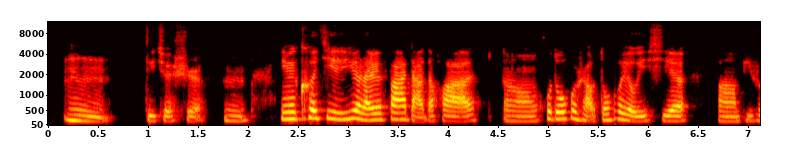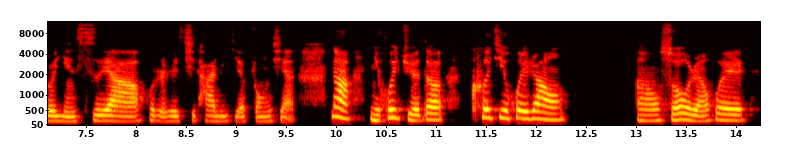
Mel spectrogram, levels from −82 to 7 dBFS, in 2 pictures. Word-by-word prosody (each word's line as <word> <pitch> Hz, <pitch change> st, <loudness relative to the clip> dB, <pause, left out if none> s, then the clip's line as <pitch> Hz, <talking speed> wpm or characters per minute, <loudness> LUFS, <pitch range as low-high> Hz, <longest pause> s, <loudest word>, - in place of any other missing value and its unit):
嗯， 175 Hz, -7 st, -3 dB, 0.3 s
的 165 Hz, -, -3 dB
确 165 Hz, -1 st, -4 dB
是。 -, -, -6 dB, 0.2 s
嗯， 170 Hz, 0 st, -9 dB, 0.3 s
因 225 Hz, -, +1 dB
为 230 Hz, -, +5 dB
科 275 Hz, 0 st, +6 dB
技 235 Hz, -3 st, -1 dB
越 245 Hz, -1 st, +6 dB
来 195 Hz, -2 st, +6 dB
越 205 Hz, +1 st, +3 dB
发 215 Hz, 0 st, +5 dB
达 140 Hz, -, +1 dB
的 -, -, -2 dB
话， 165 Hz, -2 st, +3 dB, 0.3 s
嗯， 160 Hz, -1 st, -5 dB
或 235 Hz, +6 st, -2 dB
多 225 Hz, 0 st, +3 dB
或 245 Hz, -1 st, 0 dB
少 -, -, -1 dB
都 190 Hz, 0 st, -2 dB
会 225 Hz, -2 st, -1 dB
有 160 Hz, -, +2 dB
一 160 Hz, -, -2 dB
些 170 Hz, -2 st, 0 dB, 0.3 s
啊， 155 Hz, -2 st, -3 dB
比 160 Hz, -, -11 dB
如 170 Hz, -, -12 dB
说 165 Hz, -1 st, 0 dB
隐 155 Hz, -2 st, -3 dB
私 175 Hz, +3 st, -5 dB
呀， 160 Hz, -3 st, +3 dB
或 180 Hz, -, -8 dB
者 160 Hz, -3 st, -6 dB
是 160 Hz, 0 st, -3 dB
其 160 Hz, -, -11 dB
它 170 Hz, -1 st, -5 dB
的 160 Hz, -, -6 dB
一 160 Hz, -, -7 dB
些 150 Hz, -2 st, -6 dB
风 155 Hz, +1 st, -7 dB
险。 175 Hz, -, -7 dB, 0.3 s
那 285 Hz, -6 st, +6 dB, 0.2 s
你 190 Hz, -4 st, -1 dB
会 270 Hz, +7 st, +3 dB
觉 205 Hz, -8 st, +1 dB
得 205 Hz, 0 st, +2 dB, 0.2 s
科 275 Hz, -1 st, +4 dB
技 265 Hz, -1 st, -1 dB
会 250 Hz, -1 st, +3 dB
让， 215 Hz, -4 st, +3 dB, 0.7 s
嗯， 180 Hz, 0 st, -3 dB
所 195 Hz, +2 st, +1 dB
有 205 Hz, -2 st, +3 dB
人 175 Hz, -1 st, +2 dB
会， 185 Hz, -3 st, +1 dB
180 Hz, 240 characters per minute, -21 LUFS, 165-225 Hz, 0.7 s, 科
